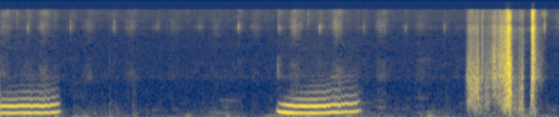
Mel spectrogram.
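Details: Two long, tonal, whistling snores about four seconds apart, then a brief rustle; a cat, snoring since a small kitten, asleep on a bed in the morning.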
